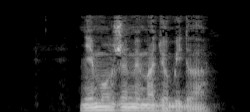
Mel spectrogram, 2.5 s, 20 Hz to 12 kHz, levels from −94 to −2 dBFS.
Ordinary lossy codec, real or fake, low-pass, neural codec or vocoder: MP3, 96 kbps; real; 7.2 kHz; none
